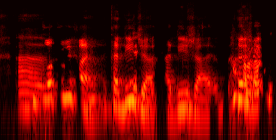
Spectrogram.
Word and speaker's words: Khadija: I was completely mispronouncing your name. Totally fine. Khadija.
